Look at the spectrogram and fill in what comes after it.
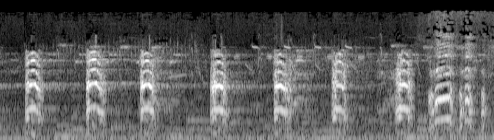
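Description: Canada geese honking, about one honk a second, with a quicker run of overlapping honks near the end.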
